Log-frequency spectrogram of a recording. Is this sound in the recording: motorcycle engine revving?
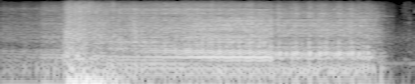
yes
